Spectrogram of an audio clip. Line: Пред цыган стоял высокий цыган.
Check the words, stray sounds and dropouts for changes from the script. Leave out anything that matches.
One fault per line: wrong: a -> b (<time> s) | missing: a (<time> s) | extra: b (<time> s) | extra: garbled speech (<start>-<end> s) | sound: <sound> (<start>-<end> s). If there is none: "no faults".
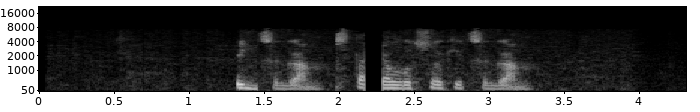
sound: dropout (2.2-2.3 s)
